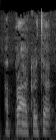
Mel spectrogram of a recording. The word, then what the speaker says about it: aprakrita: Just like you'll find the word aprakrita is a, short a, so you pronounce it a. Then pr, then a, there's long a. So it becomes apra, not apra, apra. Then k, ri, there's not long ri, it's short, so. And then short a at the end, so it becomes aprakrita, not aprakrita.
